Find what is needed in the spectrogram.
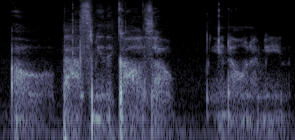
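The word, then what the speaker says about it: coso: It's caso. And again, it's kind of hard for me to whisper the Z, but it has like a Z sound, even though it's spelled C-O-S-O. It's caso.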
